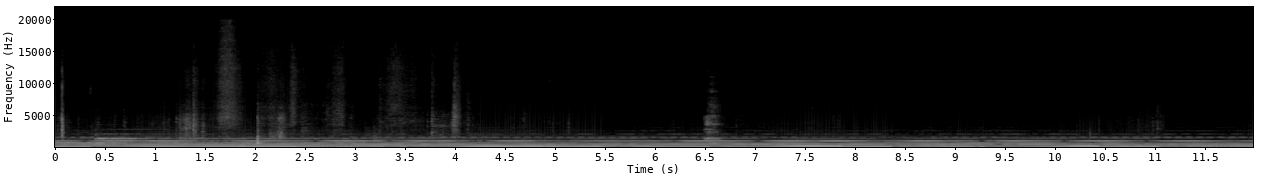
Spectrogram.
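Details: Soft, sustained ambient music with low droning tones; no animal sounds.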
